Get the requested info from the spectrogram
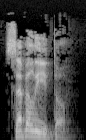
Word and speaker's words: sepelito: Thou shalt bury, sepelito. Thou shalt burn, urito. Why the difference in pronunciation? Fourth conjugation has a long I, and the third has a short I.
